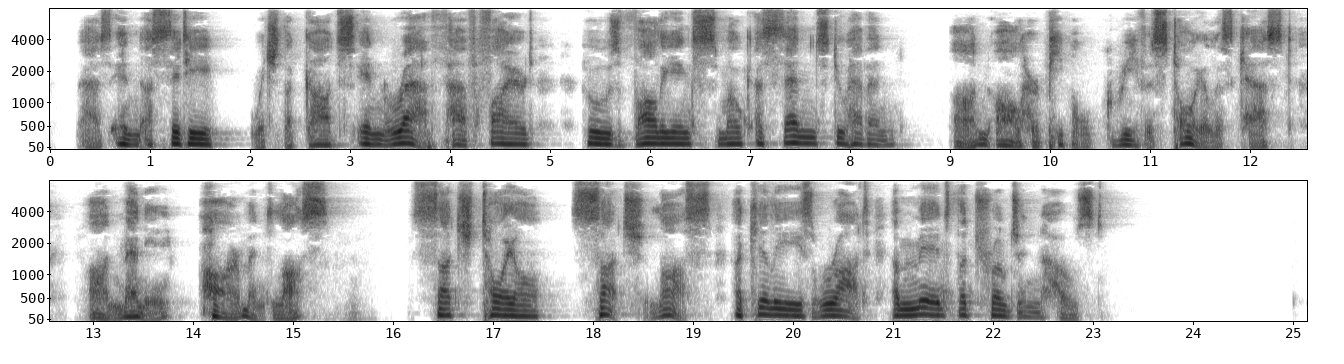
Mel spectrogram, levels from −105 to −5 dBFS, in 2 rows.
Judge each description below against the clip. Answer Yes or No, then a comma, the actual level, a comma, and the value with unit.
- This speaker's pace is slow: Yes, slow, 95 wpm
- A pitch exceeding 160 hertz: No, low, 120 Hz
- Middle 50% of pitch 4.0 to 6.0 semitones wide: No, average, 3.6 semitones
